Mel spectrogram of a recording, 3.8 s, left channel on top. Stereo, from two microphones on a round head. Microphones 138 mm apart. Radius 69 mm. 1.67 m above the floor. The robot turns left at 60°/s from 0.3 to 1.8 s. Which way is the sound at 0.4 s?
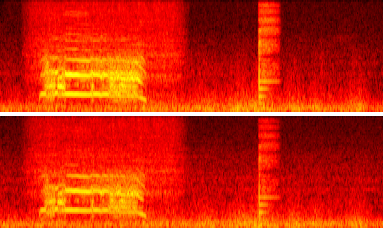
145° left.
